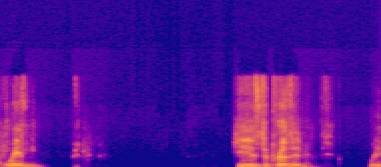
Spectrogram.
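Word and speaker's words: Huynh: hu y NH H and he said it's pronounced wiim he is the President we have no changes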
